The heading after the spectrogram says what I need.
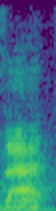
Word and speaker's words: Xat: You know what Zat is, or Yes. XAT, or how we pronounce it? XAT. Yes, whatever. yeah. We I talked do on know. Zat, which is like an RP community Right.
